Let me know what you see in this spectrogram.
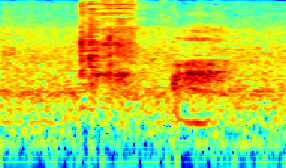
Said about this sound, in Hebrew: סכין נפל.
